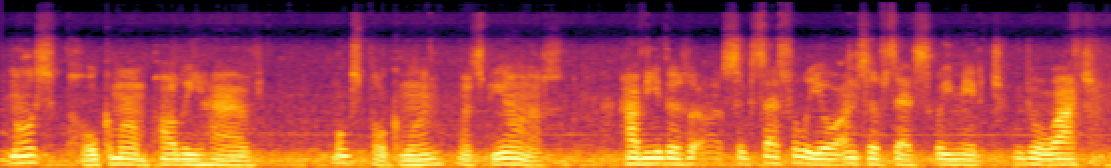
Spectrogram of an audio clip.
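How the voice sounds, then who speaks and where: A man giving casual, rambling commentary on a video, halting and repeating himself. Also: steady tone. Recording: noisy recording with background rumble.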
